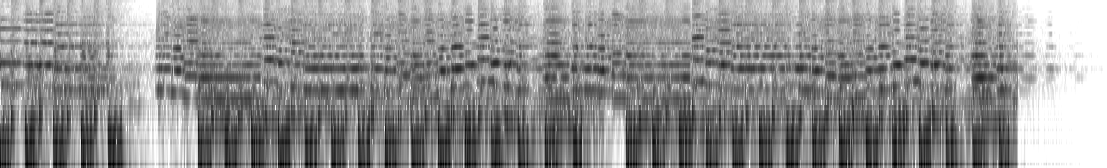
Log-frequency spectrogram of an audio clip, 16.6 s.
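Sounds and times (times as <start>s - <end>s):
violin melody: 0.0s - 16.4s.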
